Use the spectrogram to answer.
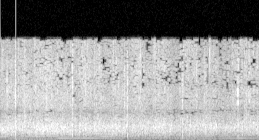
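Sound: audience applauding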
